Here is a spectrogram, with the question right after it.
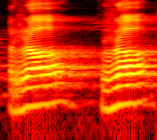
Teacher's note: एकमात्र र ऐसा है जिसको हम लोग एक बार में नहीं बोल सकते बोलेंगे तो जीभ काप जाएगा इसलिए इसको कहते हैं लुंठित या प्रकल्प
